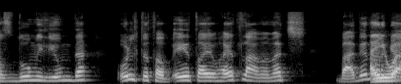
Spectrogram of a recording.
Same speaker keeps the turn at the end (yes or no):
no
